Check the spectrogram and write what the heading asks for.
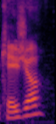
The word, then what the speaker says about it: queijo: Pau de queijo?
